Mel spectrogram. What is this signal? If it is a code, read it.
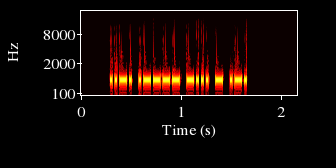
Morse code, heard as a keyed tone, about 49 wpm, 700 Hz. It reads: F1BTR
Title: DXCC-100 Call Signs - 5 Characters - Repeated 3x - 50wpm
